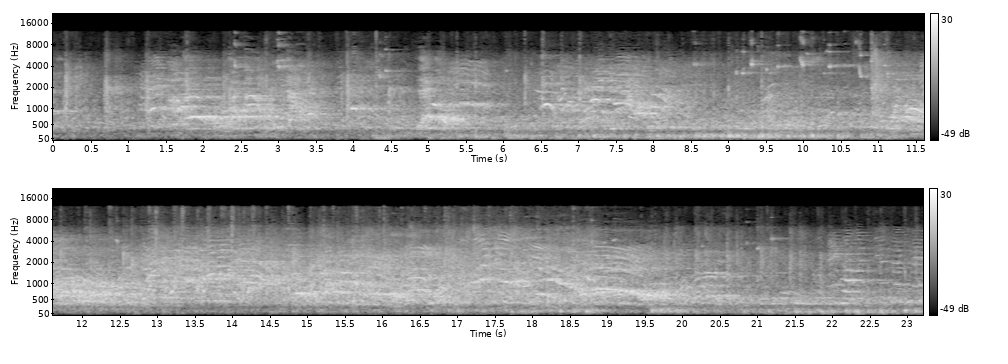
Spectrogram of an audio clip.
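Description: A handball thuds as it bounces on the floor.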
